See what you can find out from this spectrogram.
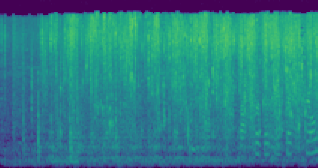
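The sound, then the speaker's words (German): Water sloshes and splashes in a large black tub as a person in rubber boots steps into it to disinfect the boots, the water mixed with a pink disinfectant powder (Virkon S), at a woodland edge in Rosenheim district, Bavaria, on a sunny spring afternoon; a steady, fairly loud churning with a voice talking over it. “Mühl streut ein pinkes Pulver in einen großen schwarzen Bottich voller Wasser und steigt hinein.”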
